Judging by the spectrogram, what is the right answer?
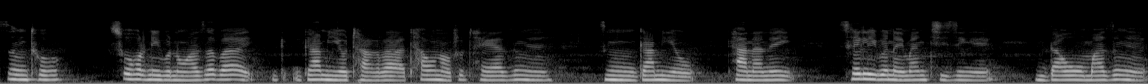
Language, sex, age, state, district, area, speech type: Bodo, female, 18-30, Assam, Kokrajhar, rural, spontaneous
